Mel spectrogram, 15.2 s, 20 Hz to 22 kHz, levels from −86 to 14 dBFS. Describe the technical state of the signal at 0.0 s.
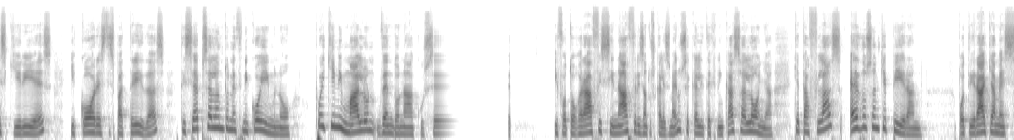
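At 0.0 s the speech signal is intact, with no technical fault audible at that moment.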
